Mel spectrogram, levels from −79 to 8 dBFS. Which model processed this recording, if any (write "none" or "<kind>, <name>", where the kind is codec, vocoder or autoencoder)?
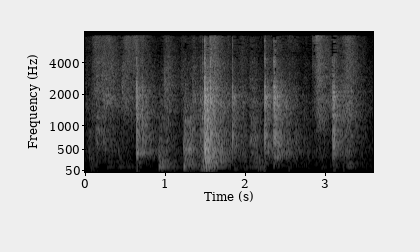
none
